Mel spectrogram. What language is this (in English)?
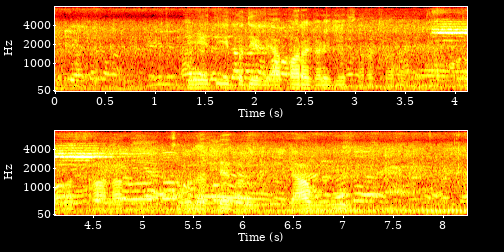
Kannada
